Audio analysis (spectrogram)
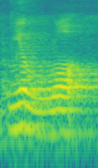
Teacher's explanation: Jadi mulai setelah ni kasroh masuk ke ro langsung tebal ro-nya. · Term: ro tebal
